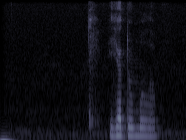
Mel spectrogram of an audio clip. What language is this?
Russian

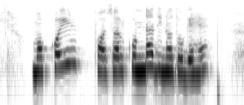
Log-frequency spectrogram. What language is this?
Magahi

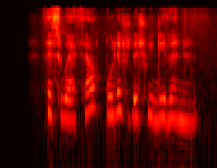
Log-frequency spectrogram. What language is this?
Kabyle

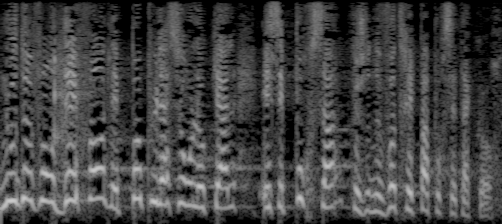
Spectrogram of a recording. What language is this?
French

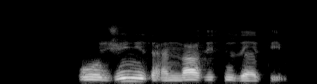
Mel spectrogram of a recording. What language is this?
Kabyle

